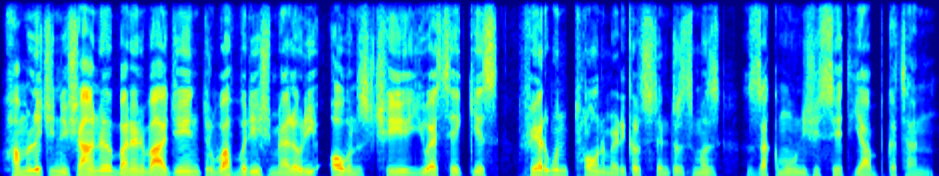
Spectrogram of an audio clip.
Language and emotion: Kashmiri, neutral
